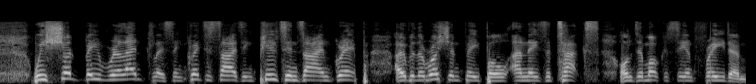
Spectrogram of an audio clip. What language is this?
English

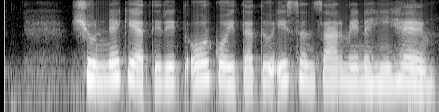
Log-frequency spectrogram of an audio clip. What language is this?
Sanskrit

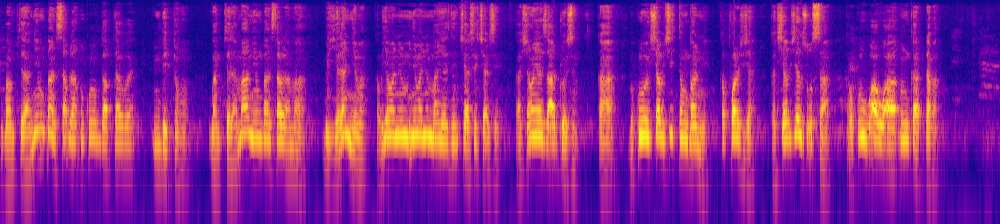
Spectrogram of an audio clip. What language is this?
Dagbani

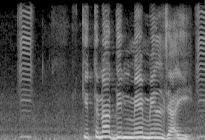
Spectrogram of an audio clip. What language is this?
Bhojpuri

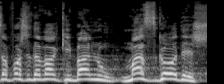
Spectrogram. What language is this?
Hebrew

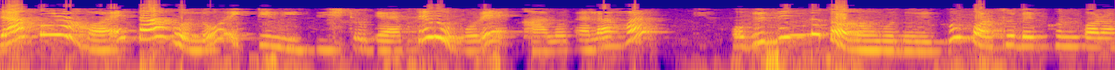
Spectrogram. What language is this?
Bangla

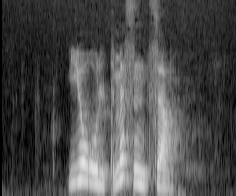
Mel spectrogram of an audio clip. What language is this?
Kabyle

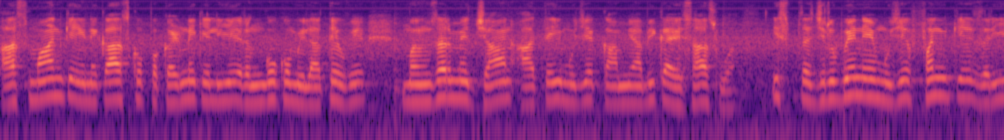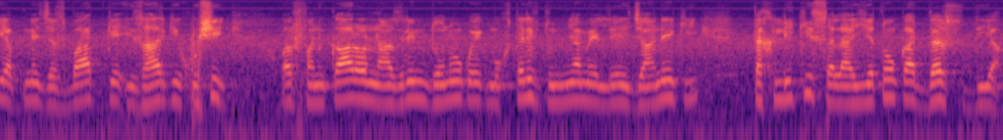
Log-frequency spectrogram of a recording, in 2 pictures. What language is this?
Urdu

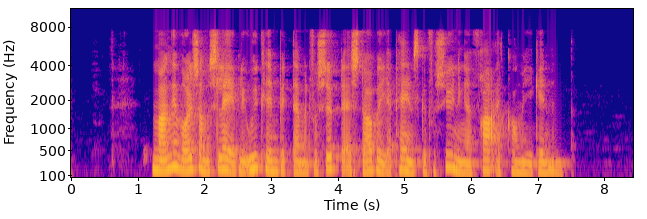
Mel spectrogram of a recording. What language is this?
Danish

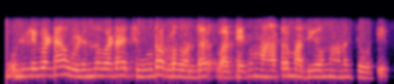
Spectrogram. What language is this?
Malayalam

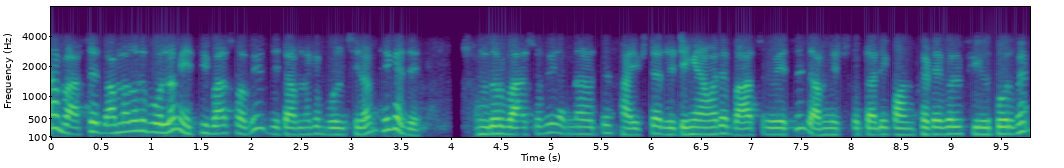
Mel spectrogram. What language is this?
Bangla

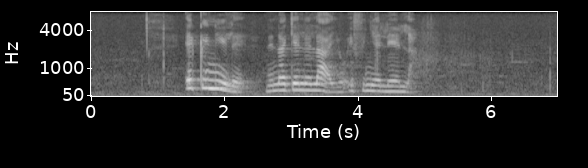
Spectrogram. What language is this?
Zulu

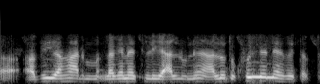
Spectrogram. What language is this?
Maithili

